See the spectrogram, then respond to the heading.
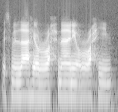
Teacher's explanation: when you're pronouncing Quranic Arabic in the best way, you wouldn't be rolling the R's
